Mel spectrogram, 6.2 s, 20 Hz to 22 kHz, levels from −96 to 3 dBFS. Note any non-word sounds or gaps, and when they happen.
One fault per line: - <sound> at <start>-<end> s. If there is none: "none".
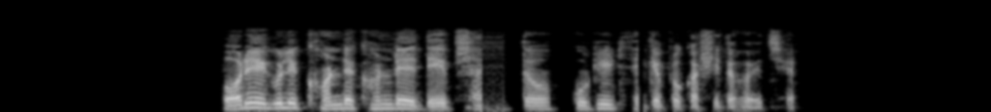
- dropout at 3.0-3.1 s
- dropout at 4.0-4.0 s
